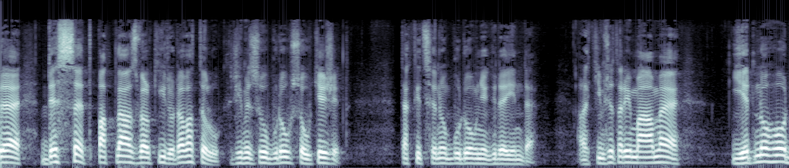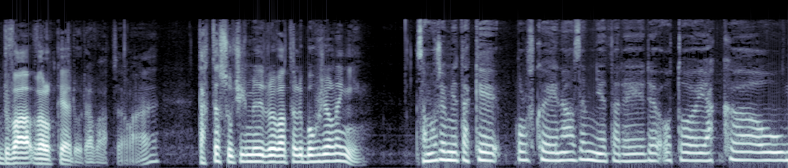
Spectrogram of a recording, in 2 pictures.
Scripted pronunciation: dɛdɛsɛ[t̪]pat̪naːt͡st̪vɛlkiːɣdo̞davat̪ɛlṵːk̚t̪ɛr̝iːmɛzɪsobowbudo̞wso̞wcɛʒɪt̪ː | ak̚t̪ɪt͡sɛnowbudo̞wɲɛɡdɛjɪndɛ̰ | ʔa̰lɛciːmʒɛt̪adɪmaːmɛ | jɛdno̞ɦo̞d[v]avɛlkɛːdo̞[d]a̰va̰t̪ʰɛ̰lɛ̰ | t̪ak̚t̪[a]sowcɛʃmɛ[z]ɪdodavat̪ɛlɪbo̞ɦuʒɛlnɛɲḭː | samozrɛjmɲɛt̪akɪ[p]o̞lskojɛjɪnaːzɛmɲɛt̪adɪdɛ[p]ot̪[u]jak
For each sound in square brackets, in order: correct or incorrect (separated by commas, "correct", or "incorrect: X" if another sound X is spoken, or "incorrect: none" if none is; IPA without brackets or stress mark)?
correct, correct, correct, correct, correct, correct, incorrect: ʔ, incorrect: o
